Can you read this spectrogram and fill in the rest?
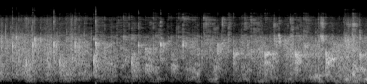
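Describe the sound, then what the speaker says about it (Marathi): An audience at a school event claps loudly and steadily, a dense wash of applause from many hands that holds evenly throughout, with a faint voice under it. "मग त्यांच्यासाठी जरा जोरात टाळ्या होऊन जाऊ."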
